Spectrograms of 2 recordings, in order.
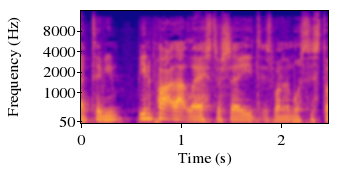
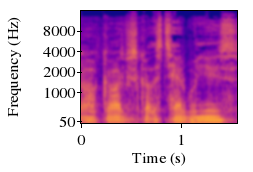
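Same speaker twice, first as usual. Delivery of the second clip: mock dismay, put-on despair. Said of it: "Just like".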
